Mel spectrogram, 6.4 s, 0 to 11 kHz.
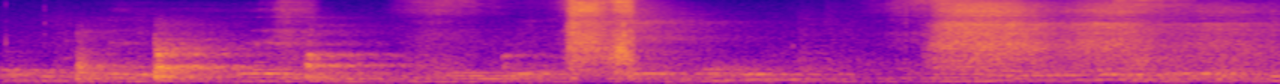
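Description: Compressed air hissing in blasts from a blow-gun nozzle pressed onto a port of a BMW diesel oil-to-coolant heat exchanger being pressure-tested at around 5 bar. There is a brief loud blast about three seconds in and a longer one near the end.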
